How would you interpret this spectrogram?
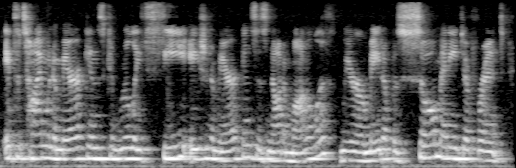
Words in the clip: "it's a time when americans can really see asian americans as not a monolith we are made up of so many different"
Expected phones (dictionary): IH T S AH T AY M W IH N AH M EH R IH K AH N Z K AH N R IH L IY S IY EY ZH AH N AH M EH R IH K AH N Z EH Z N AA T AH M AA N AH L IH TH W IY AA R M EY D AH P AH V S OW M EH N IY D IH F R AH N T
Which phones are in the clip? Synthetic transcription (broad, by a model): IH T S AH T AY M W IH N AH M EH R IH K AH N Z K AH N R IH L IY S IY EY ZH AH N AH M EH R IH K AH N Z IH Z N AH T AH M AA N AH L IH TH W IY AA R M EY D AH P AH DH S OW M EH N IY D IH F R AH N T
